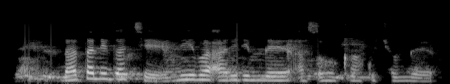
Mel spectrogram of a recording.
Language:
Kinyarwanda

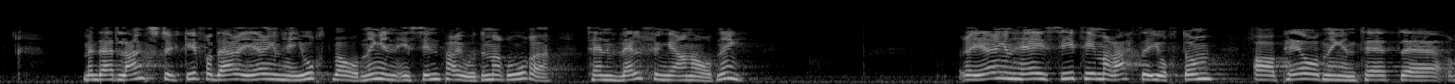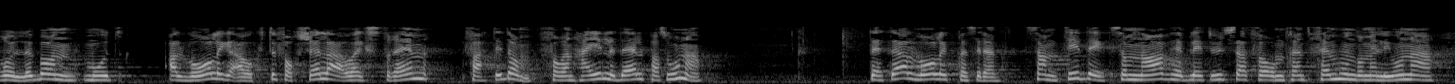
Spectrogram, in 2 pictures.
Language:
Norwegian Nynorsk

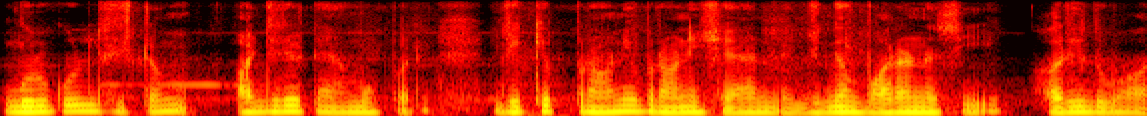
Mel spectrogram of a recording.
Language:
Dogri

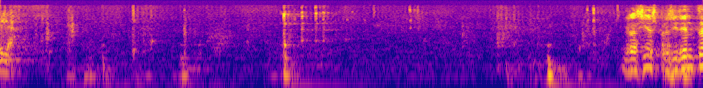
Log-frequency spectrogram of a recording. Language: Catalan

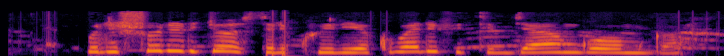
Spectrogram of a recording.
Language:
Kinyarwanda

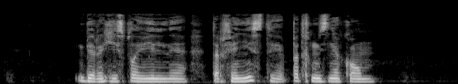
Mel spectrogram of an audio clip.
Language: Belarusian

